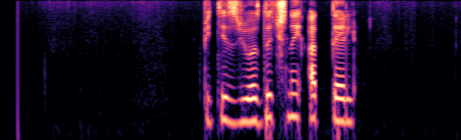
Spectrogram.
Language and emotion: Russian, neutral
